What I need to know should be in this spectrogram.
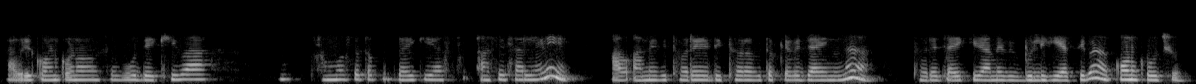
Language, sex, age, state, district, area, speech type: Odia, female, 18-30, Odisha, Nabarangpur, urban, conversation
